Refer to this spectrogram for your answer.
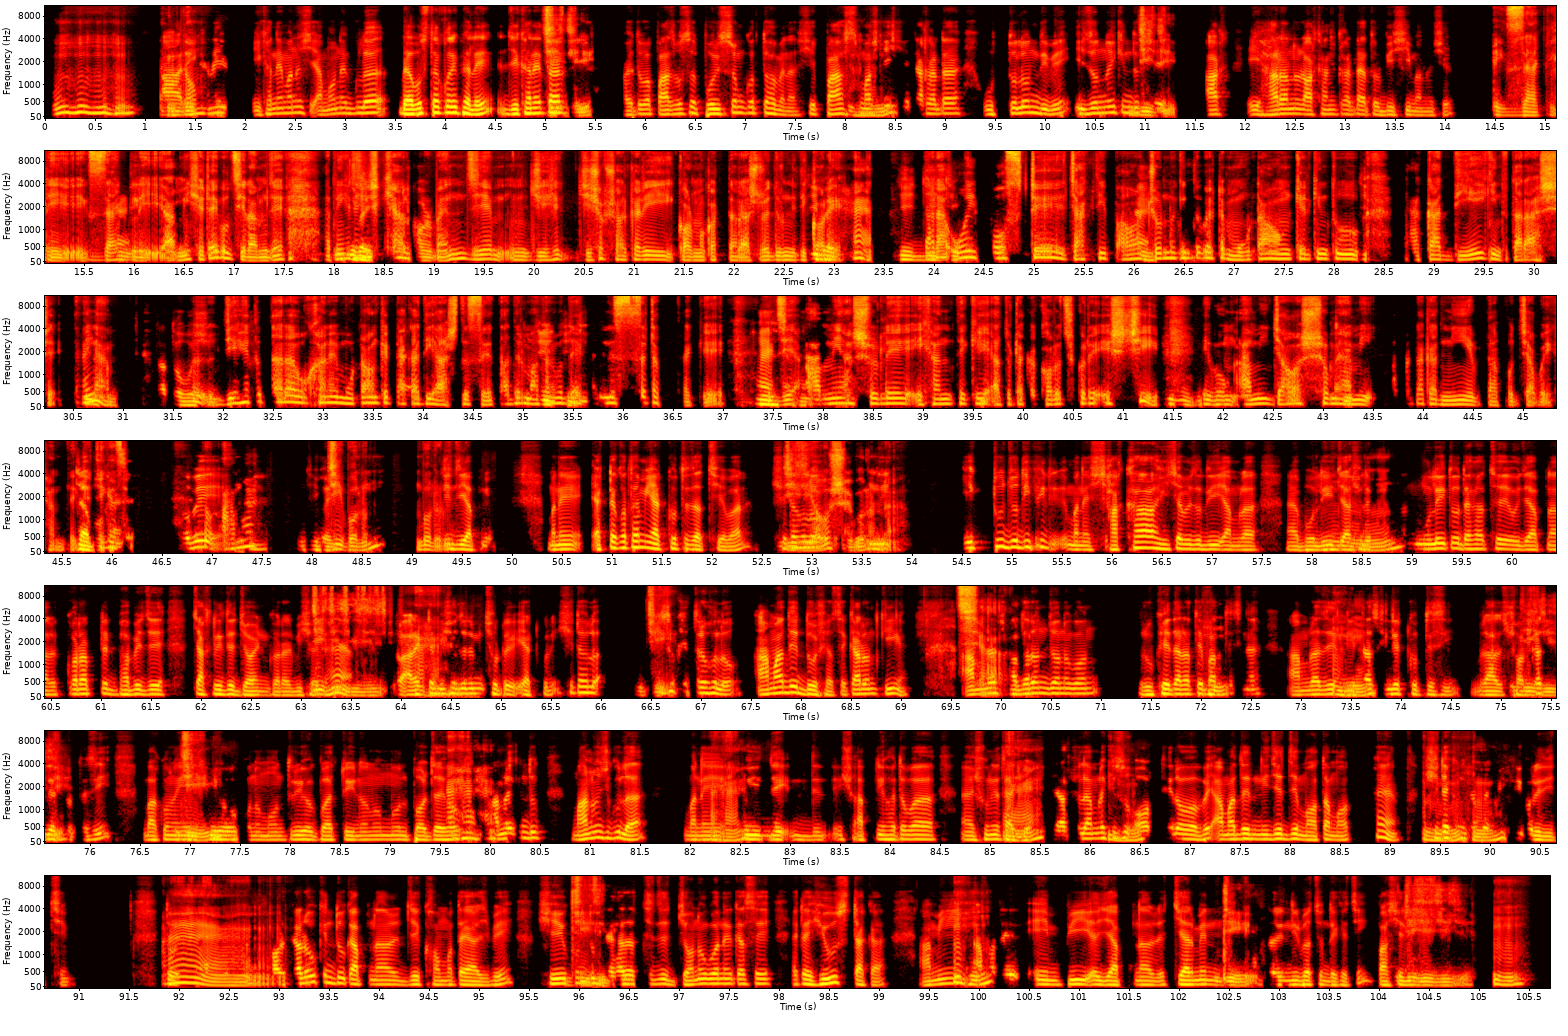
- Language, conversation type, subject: Bengali, unstructured, সরকারি প্রকল্পে দুর্নীতির অভিযোগ কীভাবে মোকাবেলা করা যায়?
- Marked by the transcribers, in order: static; other background noise; tapping; distorted speech; unintelligible speech; "তৃণমূল" said as "তৃণনমূল"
